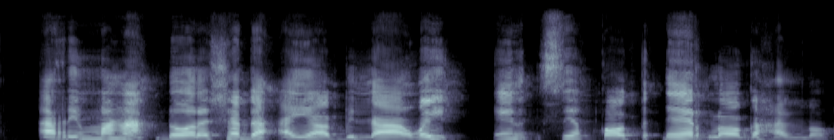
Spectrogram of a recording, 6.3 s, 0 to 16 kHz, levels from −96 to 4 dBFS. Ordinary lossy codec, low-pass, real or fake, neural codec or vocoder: none; 14.4 kHz; fake; codec, 44.1 kHz, 3.4 kbps, Pupu-Codec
